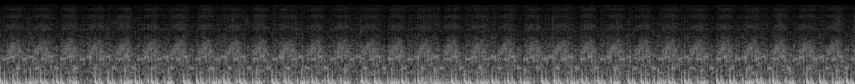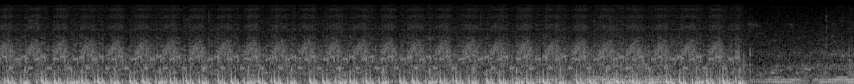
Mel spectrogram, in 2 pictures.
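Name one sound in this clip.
Rapid electronic game sound effects pulse loudly and steadily, then stop abruptly.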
